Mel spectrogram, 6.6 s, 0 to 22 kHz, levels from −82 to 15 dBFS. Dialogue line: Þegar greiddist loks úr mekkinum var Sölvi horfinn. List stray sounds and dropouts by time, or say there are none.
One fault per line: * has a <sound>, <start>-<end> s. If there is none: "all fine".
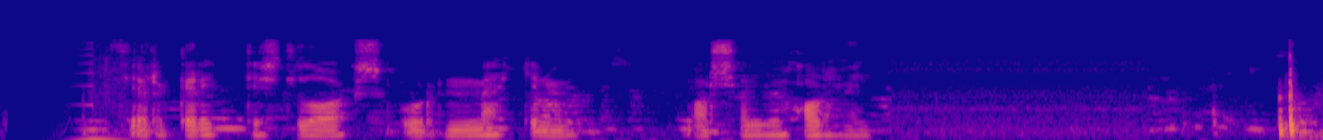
all fine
